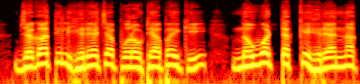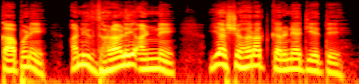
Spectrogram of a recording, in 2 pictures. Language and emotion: Marathi, neutral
